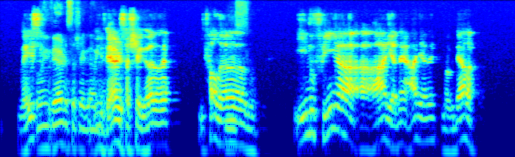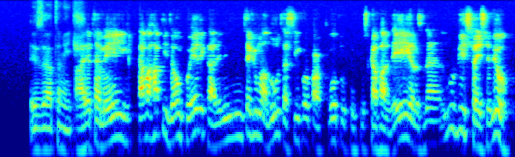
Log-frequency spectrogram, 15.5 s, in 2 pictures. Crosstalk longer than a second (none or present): none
